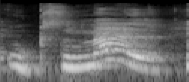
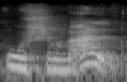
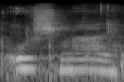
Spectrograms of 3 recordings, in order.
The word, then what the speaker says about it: Uxmal: Vas a Mérida, vas a Yucatán y la X se regresa otra vez a ser sh. Ah. Vas a las ruinas y tú, no Chichen Itza, pero vas a las de Uxmal. Y como buen pronunciano llegas y mira las pirámides de Uxmal. Y la gente se te acerca y educadamente te corrige y te dice, es Uxmal.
